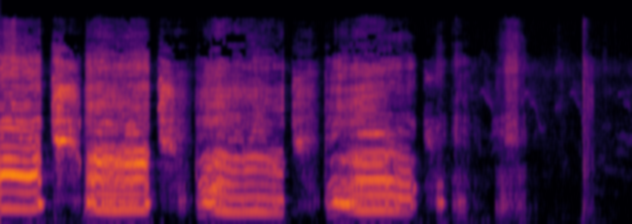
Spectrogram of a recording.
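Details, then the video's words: Loud crying of a young donkey in a village, three long, strained, rasping bray notes each lasting about half a second to a second, separated by short gasping intakes, then trailing off into softer grunts and quiet. "Smart Young Donkey Crying Loudly in Village"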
